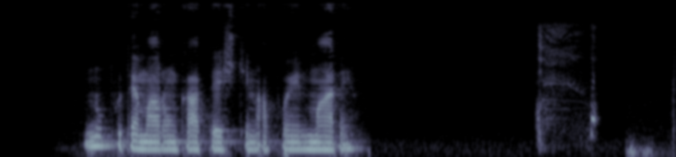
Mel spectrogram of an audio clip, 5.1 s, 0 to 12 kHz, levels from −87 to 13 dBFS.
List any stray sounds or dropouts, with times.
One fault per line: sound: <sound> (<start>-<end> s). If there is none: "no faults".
sound: cough (4.0-4.5 s)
